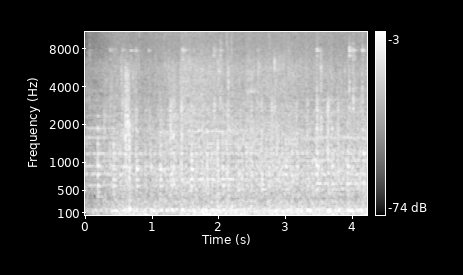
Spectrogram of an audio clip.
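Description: Sailboat's inboard diesel engine running steadily as the boat motors along, a low rumble with a rushing hiss over it. It fades in at the start and then holds at a steady level.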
